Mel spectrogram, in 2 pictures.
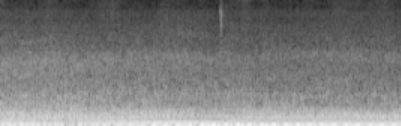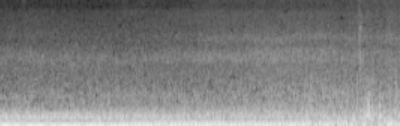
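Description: Heavy, steady low rumble of wind buffeting the microphone on the open deck of a ship under way at sea.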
